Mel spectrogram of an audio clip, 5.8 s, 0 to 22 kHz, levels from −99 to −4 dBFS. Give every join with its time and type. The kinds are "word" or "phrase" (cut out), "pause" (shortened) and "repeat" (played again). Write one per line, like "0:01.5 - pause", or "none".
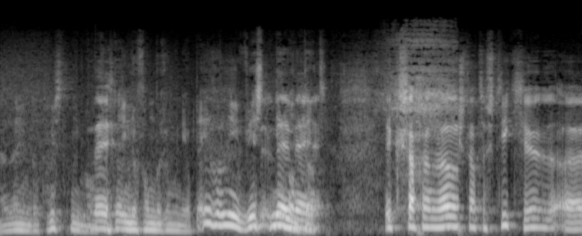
0:04.6 - phrase

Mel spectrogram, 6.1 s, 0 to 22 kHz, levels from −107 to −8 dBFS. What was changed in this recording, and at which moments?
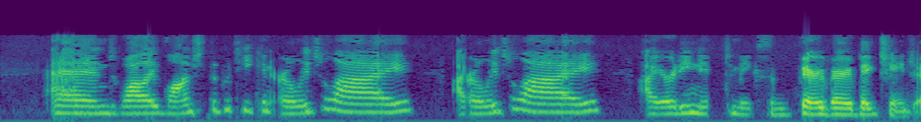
0:03.1 - repeat
0:04.7 - phrase

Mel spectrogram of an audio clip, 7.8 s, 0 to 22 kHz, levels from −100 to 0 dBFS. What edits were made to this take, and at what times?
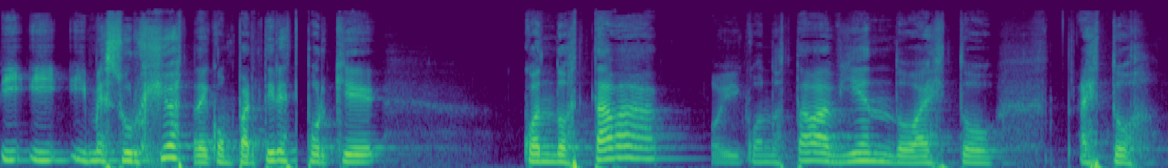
0:01.3 - word
0:02.0 - word
0:04.7 - word

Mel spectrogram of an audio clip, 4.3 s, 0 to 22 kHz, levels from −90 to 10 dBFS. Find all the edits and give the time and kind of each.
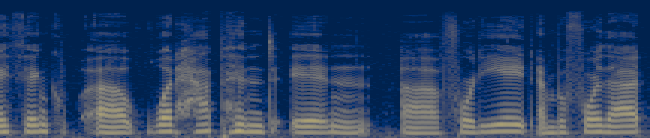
0:02.6 - pause

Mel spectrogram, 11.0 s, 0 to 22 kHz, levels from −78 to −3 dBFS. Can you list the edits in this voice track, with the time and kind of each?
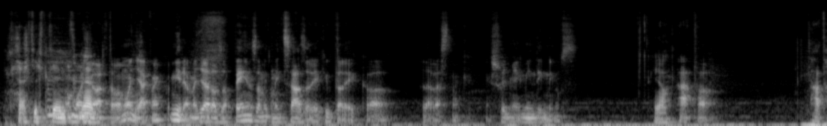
0:02.2 - word
0:03.6 - word
0:05.5 - pause
0:06.7 - word

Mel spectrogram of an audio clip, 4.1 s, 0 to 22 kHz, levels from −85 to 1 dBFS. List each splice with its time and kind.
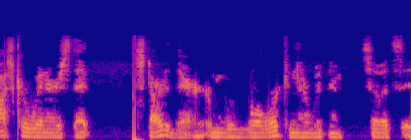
none

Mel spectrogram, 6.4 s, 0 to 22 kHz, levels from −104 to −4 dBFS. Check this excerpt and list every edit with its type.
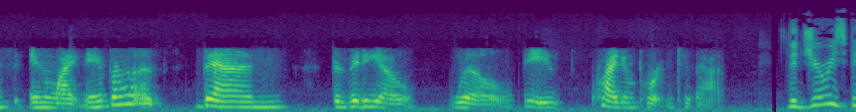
none

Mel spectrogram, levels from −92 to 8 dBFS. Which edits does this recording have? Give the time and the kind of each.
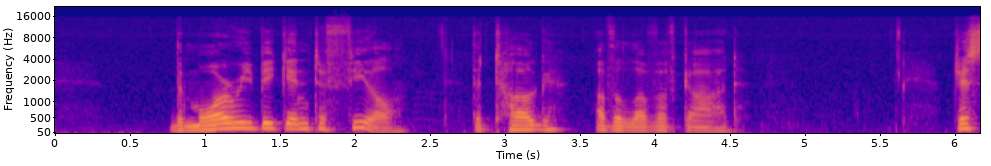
none

